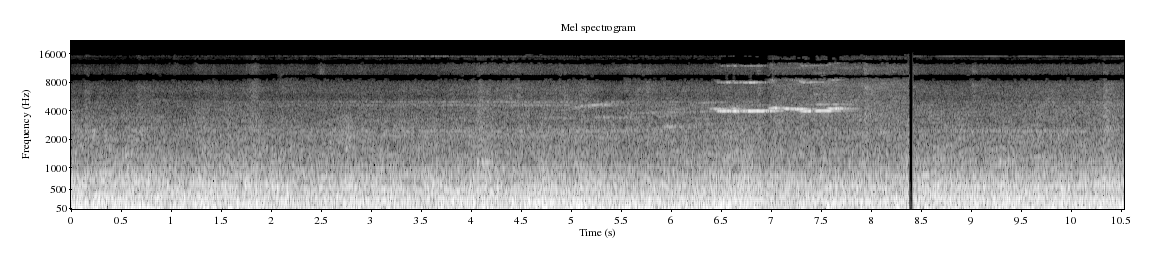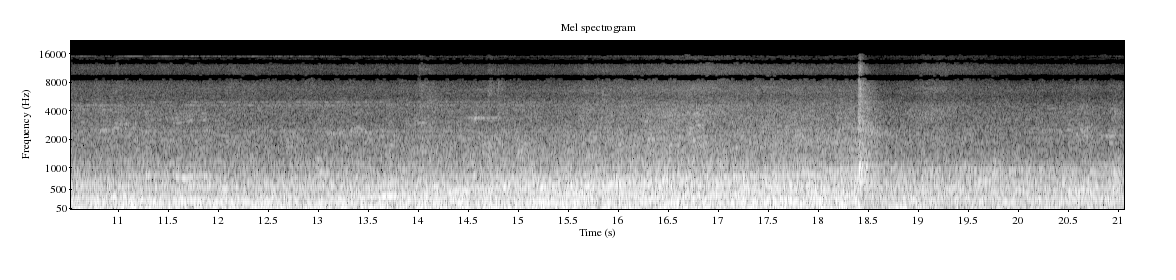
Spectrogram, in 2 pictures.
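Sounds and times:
subway train rumbling: 0.0s - 21.0s
wheel and brake squeal: 4.8s - 8.0s.

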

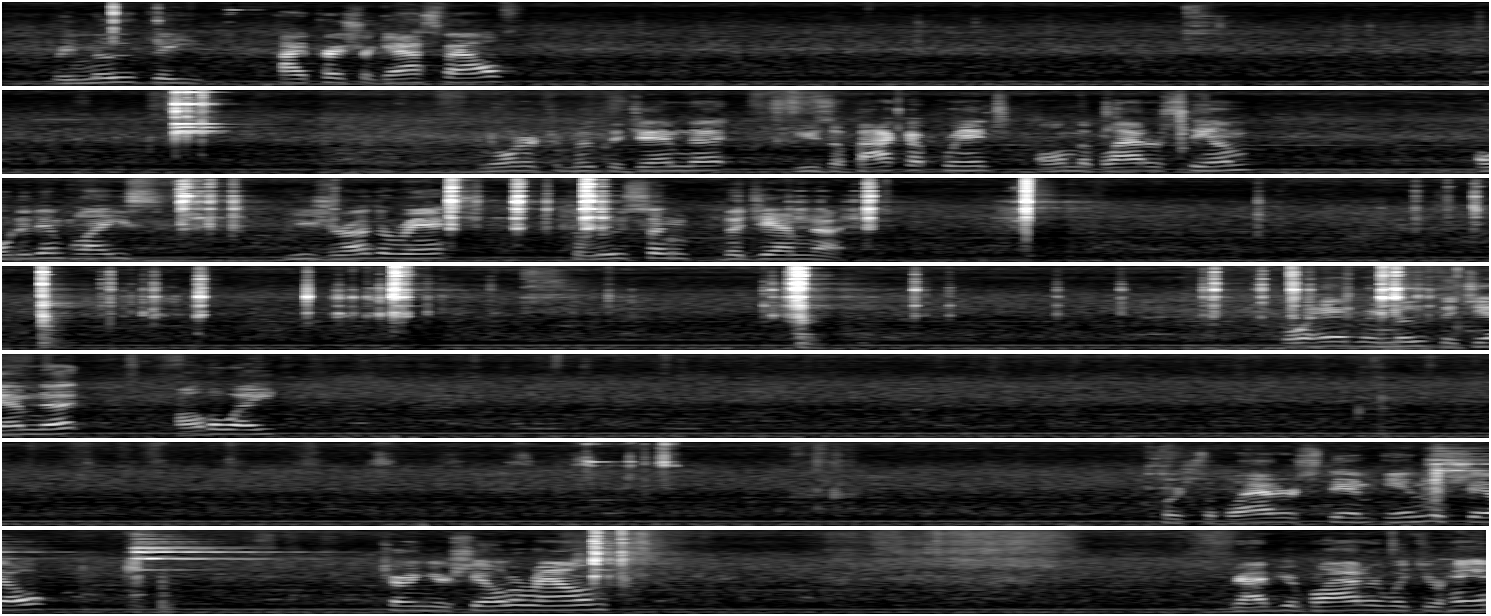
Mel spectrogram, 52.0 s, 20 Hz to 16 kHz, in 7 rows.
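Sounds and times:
steady low hum: 0.0s - 52.0s
metal tool clinking on bench: 8.2s - 8.7s, 15.7s - 16.2s, 44.2s - 46.3s
wrenches clinking on metal: 15.4s - 20.3s, 21.8s - 30.0s, 40.0s - 40.7s, 42.9s - 47.9s.

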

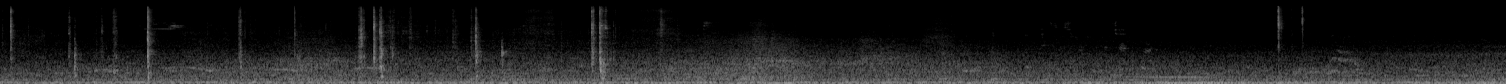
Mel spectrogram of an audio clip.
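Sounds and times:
plastic packets rustling: 0.0s - 6.7s.

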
